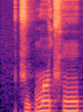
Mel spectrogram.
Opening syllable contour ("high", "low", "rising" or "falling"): low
